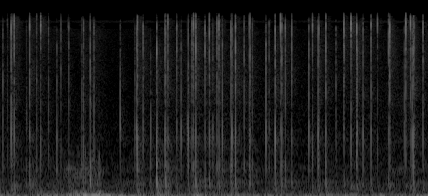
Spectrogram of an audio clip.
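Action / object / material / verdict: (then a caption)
tap / tablet glass screen / glass / none. Long nails tap quickly on the glass screen of an iPad lying flat. The sound is a rapid, irregular run of short, bright clicks that die away almost at once, over a faint low rumble.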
